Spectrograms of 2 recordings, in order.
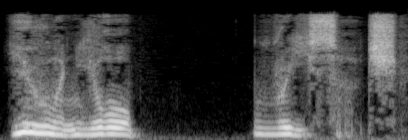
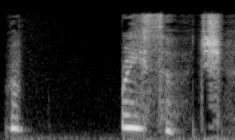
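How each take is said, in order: First: Man sneering at research; scornful. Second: Breathless stammered whisper, high; frightened whisper, stammering on the first syllable. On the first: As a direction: spit out research as if obscene. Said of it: "as if it were obscene". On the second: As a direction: she can barely get the word out. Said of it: "the one stammering word". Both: Acted.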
